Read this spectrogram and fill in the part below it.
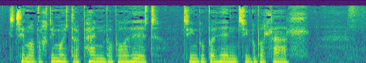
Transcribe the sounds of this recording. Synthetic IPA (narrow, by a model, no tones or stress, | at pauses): tʰimlˠabɔχd̥imʊɨdrapʰɛnbɔbɔlˠəɦɨːd̥ | tʰiːnɡʊbɔɦɨntʰiːnɡʊbɔd̥ɬaːɬ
